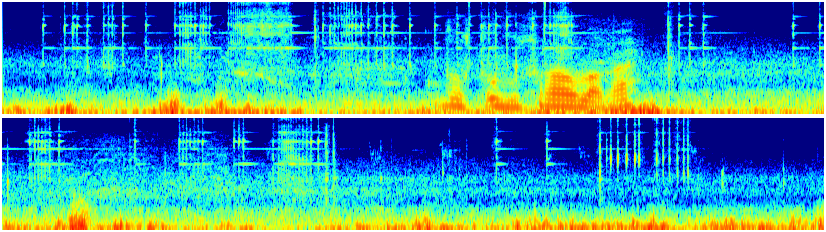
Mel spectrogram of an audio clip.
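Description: A fishing reel clicks and whirs as it is wound.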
